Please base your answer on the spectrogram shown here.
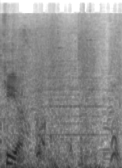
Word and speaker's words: Kia: Yeah, her name's Kia. Pronounced Kia like the car.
